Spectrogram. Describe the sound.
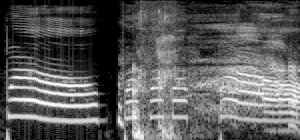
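A person's voice imitates an air horn, but it comes out sounding like a cat's meow. A long, steady, buzzing harmonic tone stops for a short break. Then come louder, wavering vocal cries that rise and fall.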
